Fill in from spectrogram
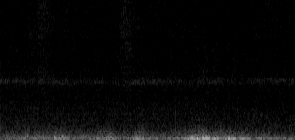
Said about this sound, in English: Shout out to the storm that's happening, because why not? I don't know if y'all hear that or not.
